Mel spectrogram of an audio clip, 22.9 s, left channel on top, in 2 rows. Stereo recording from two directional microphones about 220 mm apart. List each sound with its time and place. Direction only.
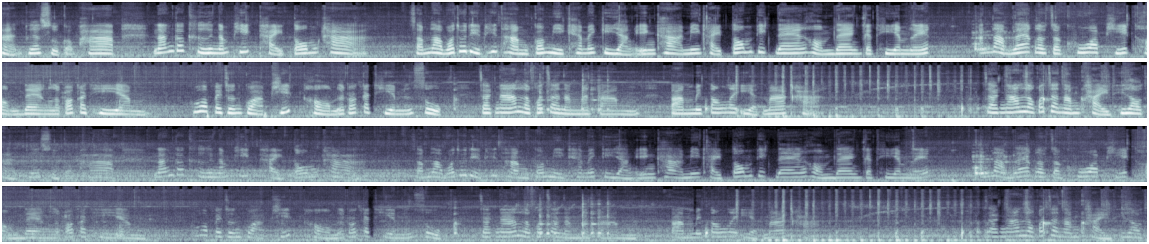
0.0 s speech: 35° left (ahead or behind)
21.0 s speech: 40° left (ahead or behind)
